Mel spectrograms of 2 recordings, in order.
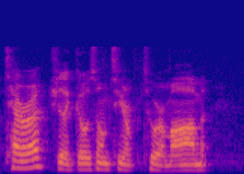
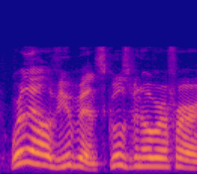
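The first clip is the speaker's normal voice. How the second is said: raised, demanding mom voice; scolding mother; 5 semitones higher, 4 dB louder than usual. Acted. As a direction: demand an explanation like an angry mother. Mom scolds late daughter.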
